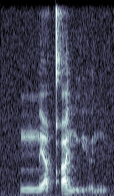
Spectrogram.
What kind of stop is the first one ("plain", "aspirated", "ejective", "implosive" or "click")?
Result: ejective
